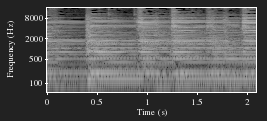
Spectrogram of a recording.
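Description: Steel-string acoustic guitar strummed in a steady rhythm, capoed chords ringing.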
